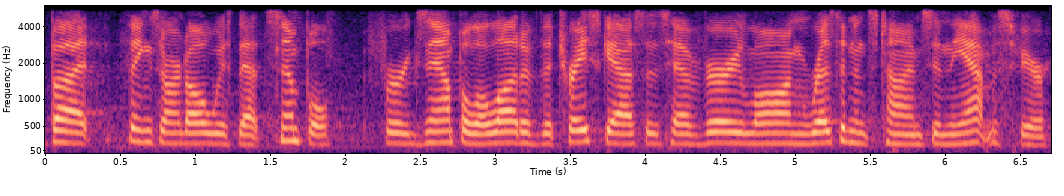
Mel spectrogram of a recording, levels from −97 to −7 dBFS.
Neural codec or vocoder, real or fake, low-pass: none; real; 5.4 kHz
